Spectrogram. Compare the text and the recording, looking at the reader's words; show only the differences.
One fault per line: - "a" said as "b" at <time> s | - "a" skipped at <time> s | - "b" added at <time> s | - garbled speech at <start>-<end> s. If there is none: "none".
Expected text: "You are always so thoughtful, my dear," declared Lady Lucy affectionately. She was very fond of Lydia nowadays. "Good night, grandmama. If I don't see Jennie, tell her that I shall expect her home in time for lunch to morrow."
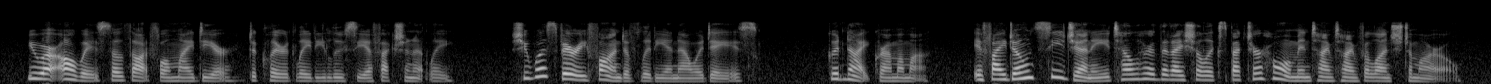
- "time" added at 13.3 s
